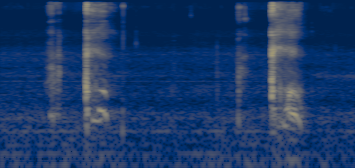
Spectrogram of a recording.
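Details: Two-month-old baby sneezing: two small sneezes, each after a quick catching breath, in a quiet room; ordinary sneezing.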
